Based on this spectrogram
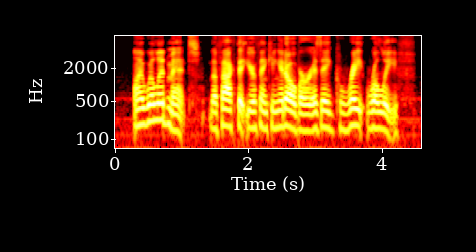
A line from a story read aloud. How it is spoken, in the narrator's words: says dryly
